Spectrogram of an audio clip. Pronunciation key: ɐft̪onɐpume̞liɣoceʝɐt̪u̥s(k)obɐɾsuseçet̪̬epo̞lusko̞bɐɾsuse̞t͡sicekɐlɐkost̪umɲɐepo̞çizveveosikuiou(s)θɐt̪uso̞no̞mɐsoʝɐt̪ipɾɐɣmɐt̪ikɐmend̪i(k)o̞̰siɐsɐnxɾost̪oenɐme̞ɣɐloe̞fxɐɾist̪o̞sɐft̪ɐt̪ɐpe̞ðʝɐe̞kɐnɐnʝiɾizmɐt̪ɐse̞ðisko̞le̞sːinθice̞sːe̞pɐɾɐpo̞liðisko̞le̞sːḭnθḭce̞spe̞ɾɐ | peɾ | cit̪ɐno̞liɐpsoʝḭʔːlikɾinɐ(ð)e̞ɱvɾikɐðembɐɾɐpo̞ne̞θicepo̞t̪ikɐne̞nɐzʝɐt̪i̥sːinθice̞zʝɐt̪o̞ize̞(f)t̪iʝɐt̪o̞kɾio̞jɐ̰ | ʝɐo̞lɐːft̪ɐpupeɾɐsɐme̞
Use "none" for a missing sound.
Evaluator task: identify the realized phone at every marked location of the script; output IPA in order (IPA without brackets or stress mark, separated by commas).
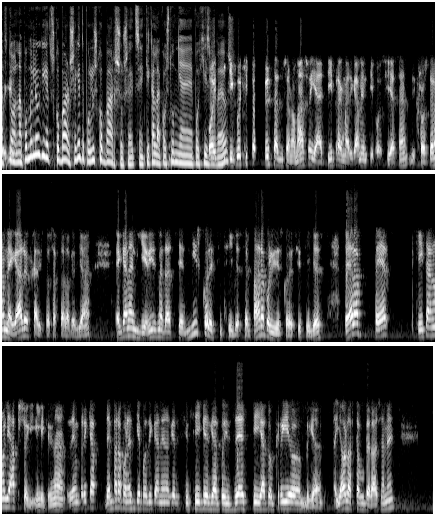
k, s, p, ð, s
